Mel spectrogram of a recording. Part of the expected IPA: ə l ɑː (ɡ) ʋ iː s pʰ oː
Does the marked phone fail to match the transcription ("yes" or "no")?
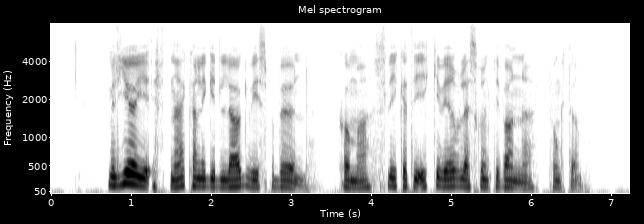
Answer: no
